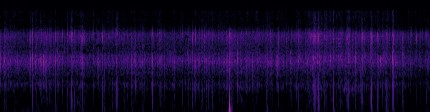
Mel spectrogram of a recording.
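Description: Sliced onions and green chillies sizzling in a little oil on a flat griddle (tawa), being lightly shallow-fried. A steady hiss runs under many small crackles, with one sharper pop about two seconds in.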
